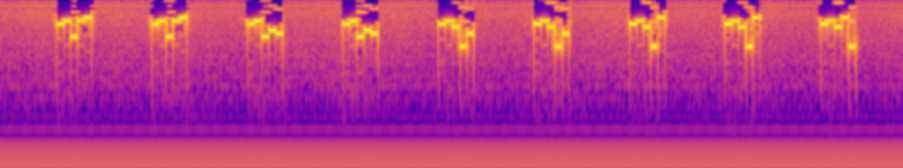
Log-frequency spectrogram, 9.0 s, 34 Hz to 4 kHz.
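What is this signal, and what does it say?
Five-tone selective call (ZVEI), heard as quick runs of five tones, tones of about 70 ms. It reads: 89490 89490 89465 89465 89715 89715 89710 89710 89701
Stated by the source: ZVEI five-tone call 89533 received by SDR.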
